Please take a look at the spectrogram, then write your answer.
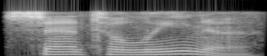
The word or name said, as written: santolina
